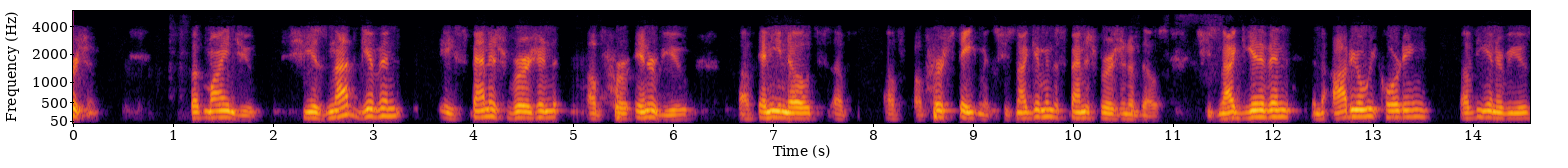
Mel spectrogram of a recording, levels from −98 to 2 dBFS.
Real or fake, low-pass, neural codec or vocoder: real; 5.4 kHz; none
